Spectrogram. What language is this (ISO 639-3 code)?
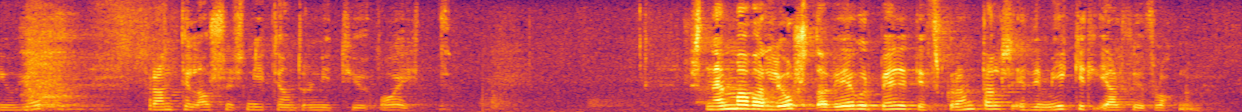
isl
